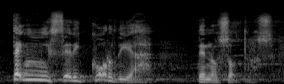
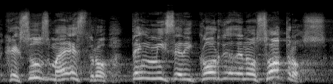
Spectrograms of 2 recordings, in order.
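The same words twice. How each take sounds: First: Hushed acted plea for mercy; subdued, imploring murmur; soft plea. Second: Raised, higher acted plea; imitating lepers crying out to their master; retold plea cried out. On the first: Acts lepers' plea, now hushed. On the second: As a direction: call out for mercy from afar, mildly shouted. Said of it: "o sea, gritaron diciendo".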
